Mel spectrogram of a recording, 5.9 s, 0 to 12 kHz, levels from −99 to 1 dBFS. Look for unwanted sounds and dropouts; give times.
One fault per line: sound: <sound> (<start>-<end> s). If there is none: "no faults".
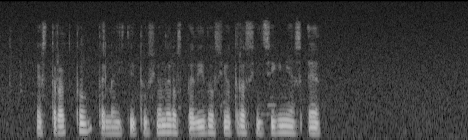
no faults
